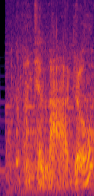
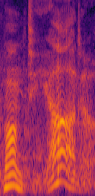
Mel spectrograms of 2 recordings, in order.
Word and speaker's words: Amontillado: Amontillado, Amontillado, Amontillado? Amontillado, Amontillado, Amontillado, the Amontillado, the Amontillado. They mispronounce Amontillado the entire film.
